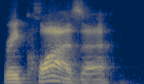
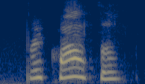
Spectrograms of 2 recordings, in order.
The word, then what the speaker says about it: Rayquaza: All right, I got no right to try and pronounce Pokemon that I think is correct, because it's been established I was wrong about Rayquaza, because it's Rayquaza. – Rayquaza.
